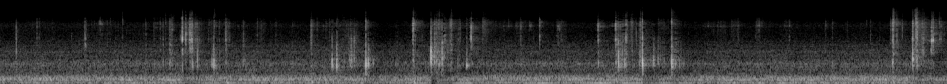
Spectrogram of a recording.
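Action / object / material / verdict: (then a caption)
scrape / bar soap shaved with a blade / soap / none. A solid, dry green bar of soap is shaved into thin strips with a utility knife blade. Short, crisp scraping and cracking strokes with bright crunchy edges come in irregular bursts over a steady low hum.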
